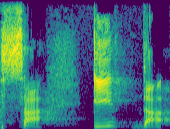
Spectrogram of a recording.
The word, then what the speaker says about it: saída: Você fala sa, i, da. O I teve som de I, por isso tem som de vogal.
